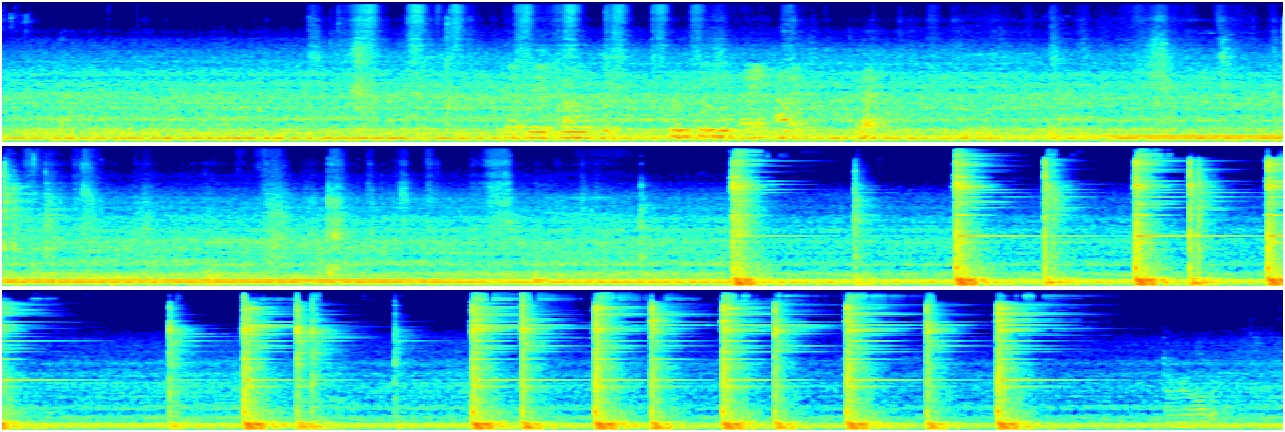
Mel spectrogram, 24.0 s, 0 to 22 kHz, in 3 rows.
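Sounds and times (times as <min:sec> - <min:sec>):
steady low hum: 0:00.0 - 0:24.0
hammer striking hot steel: 0:12.5 - 0:22.9.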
